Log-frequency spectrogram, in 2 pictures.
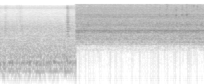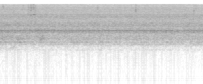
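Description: Chicken and potatoes in sauce sizzling and simmering in a stainless steel wok, a steady hiss with faint scattered pops. In the first second a low hum is heard instead, before the sizzling comes in.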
